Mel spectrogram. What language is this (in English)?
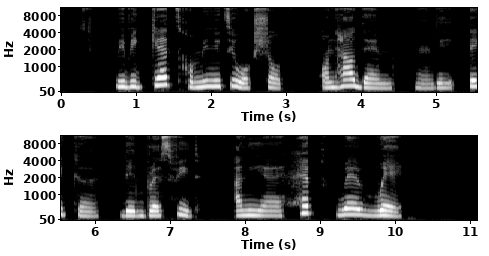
Nigerian Pidgin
